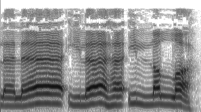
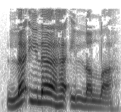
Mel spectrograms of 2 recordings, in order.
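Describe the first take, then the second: First: The first vowel is drawn out long. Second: The first vowel is cut short. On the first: It denies that any god exists besides God. The speaker calls it right. "النطق بها هو أن نقول" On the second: It seems to affirm that another god exists. The speaker calls it wrong. "يجي لك اللا اللولانية ويقصرها"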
